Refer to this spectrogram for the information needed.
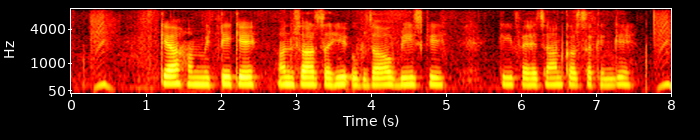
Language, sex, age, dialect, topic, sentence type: Hindi, female, 31-35, Garhwali, agriculture, question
